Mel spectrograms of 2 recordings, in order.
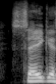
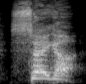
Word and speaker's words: Sega: support for the mayflash sega saturn adapter or not i pronounced that wrong sega that that's the proper way to pronounce that for those who didn't know and uh also i'm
